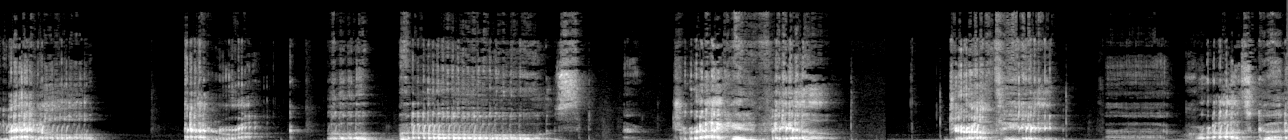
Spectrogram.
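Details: Girl deliberately burping while listing her likes and interests: a string of loud, drawn-out, voiced belches with short pauses between them.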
